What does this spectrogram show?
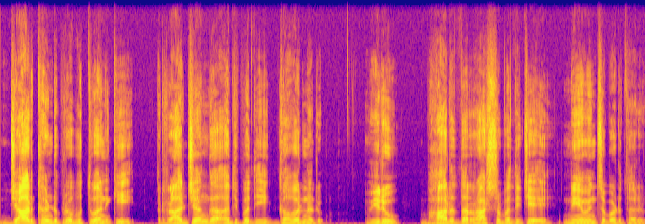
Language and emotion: Telugu, neutral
